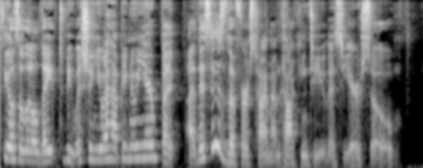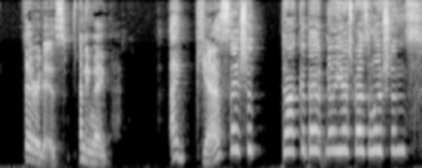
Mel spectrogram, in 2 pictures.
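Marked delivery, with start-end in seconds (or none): 7.9-11.3 unsure voice climbing very high in pitch. Introducing the next subject, voice rising higher, unsure. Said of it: "she says as her voice gets higher".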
